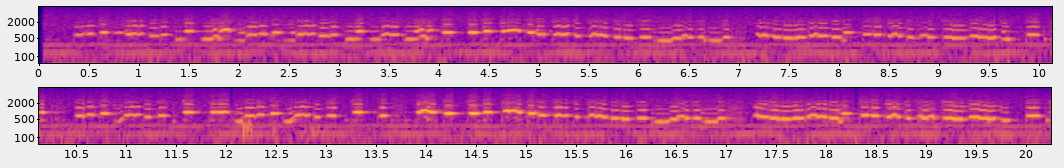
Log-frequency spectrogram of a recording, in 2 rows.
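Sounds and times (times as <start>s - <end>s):
fluier flute melody: 0.3s - 20.2s.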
